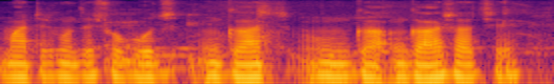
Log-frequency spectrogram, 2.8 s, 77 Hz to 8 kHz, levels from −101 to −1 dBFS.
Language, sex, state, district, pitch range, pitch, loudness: Bengali, male, Tripura, Unakoti, 120-125 Hz, 120 Hz, -21 LUFS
